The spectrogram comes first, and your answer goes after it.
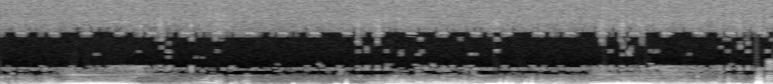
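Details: At Manyeleti Game Reserve, a male lion gives two deep, moaning soft roars several seconds apart; the observer thinks he is calling for his brother.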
